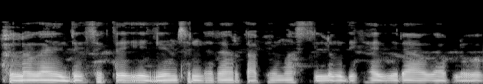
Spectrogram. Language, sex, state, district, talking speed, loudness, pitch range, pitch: Hindi, male, Bihar, Araria, 210 wpm, -13 LUFS, 95-100 Hz, 95 Hz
